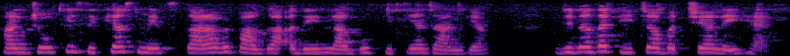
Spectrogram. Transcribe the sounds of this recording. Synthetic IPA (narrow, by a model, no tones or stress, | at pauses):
hãnd͡ʒoːkɪsɪkʰːjaːsəmeːt̪saːɾãːʋɪpaːɡãːʔəd̪iːnlaːɡuːkiːt̪ɪjãːd͡ʒaːnɡɪjãː | d͡ʒɪnãːd̪aːʈiːt͡ʃaːbətːʃɪjãːləiːɦɛ̰ː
